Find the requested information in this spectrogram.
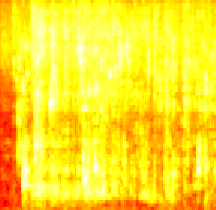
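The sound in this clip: Sparkling water is poured into a bowl for a homemade facial, a loud, splashy gush of liquid with uneven surging bursts running throughout.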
